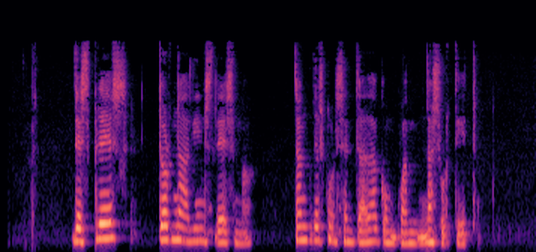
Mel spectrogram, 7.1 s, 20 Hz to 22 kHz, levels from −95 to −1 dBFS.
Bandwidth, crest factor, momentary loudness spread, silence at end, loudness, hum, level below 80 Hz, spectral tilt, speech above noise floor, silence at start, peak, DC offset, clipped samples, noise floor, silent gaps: 11.5 kHz; 20 dB; 15 LU; 0.8 s; -28 LUFS; none; -78 dBFS; -5.5 dB/octave; 44 dB; 0.95 s; -10 dBFS; under 0.1%; under 0.1%; -71 dBFS; none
